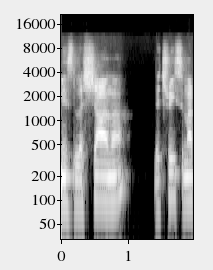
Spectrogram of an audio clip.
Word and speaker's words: Shana Latrice: Her name is Shana Latrice. Am I pronouncing it correctly? Yes, Shana Latrice.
